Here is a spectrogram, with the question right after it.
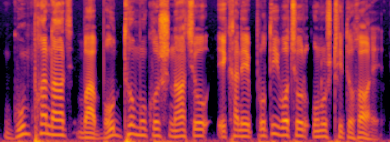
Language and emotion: Bengali, neutral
